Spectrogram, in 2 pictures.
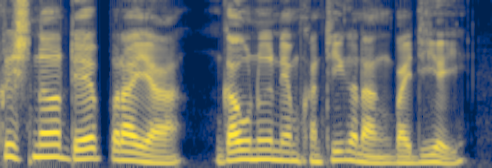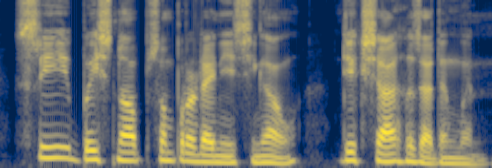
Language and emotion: Bodo, neutral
